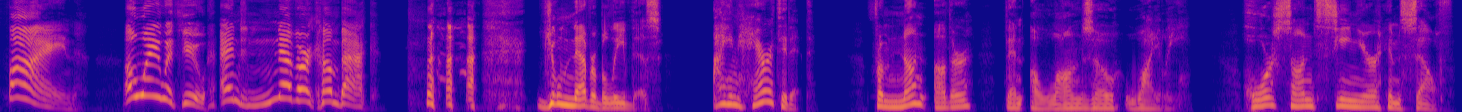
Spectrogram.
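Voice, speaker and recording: A witty, vain male bard who carries himself like a count in a video game. His delivery is theatrical and teasing, swinging widely in pitch between laughter and mock outrage. The sound is close and dry, with no room around it. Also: pushed and bright, dry recording, full character voice. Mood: playful, mocking. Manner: theatrical, playful, bursts of laughter and exclamation.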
